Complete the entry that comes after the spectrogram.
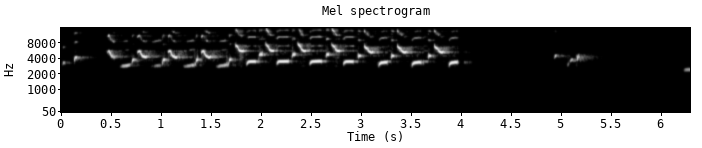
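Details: Eurasian goldfinch song on a "Manolo" Malaga-style teaching tape for young goldfinches and hybrids: a rapid, rhythmic run of high repeated twittering notes for about three seconds, then two isolated short chirps.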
